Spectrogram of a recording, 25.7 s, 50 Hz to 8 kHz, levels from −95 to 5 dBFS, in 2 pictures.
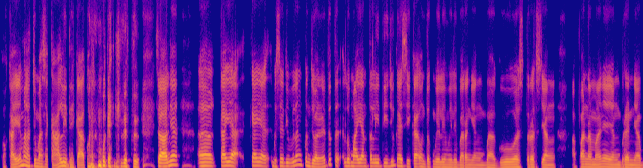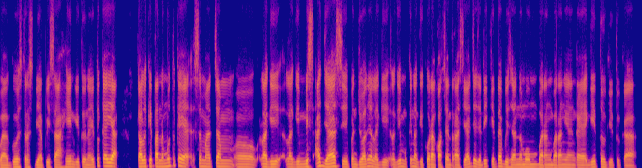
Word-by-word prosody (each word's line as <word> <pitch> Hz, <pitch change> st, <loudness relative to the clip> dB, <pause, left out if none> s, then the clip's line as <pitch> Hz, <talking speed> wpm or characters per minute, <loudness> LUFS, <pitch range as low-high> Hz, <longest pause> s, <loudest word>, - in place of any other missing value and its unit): kayaknya 125 Hz, -, +2 dB
malah 180 Hz, -5 st, +1 dB
cuma 145 Hz, -5 st, -1 dB
sekali 155 Hz, +7 st, +1 dB
deh 110 Hz, -3 st, -5 dB
Kak 105 Hz, +2 st, +3 dB
aku 145 Hz, -, +1 dB
nemu 195 Hz, 0 st, +7 dB
kayak 165 Hz, -1 st, +4 dB
gitu 150 Hz, +4 st, +3 dB
tuh. 135 Hz, -4 st, -1 dB, 0.3 s
Soalnya 185 Hz, +8 st, +6 dB, 0.3 s
eee, 175 Hz, 0 st, +4 dB, 0.2 s
kayak 180 Hz, -, +3 dB, 0.2 s
kayak 180 Hz, -4 st, 0 dB
bisa 170 Hz, +1 st, -4 dB
dibilang 175 Hz, +8 st, -3 dB
penjualannya 150 Hz, -6 st, -1 dB
tuh 235 Hz, -, 0 dB
te -, -, -5 dB
lumayan 160 Hz, -1 st, 0 dB
teliti 160 Hz, 0 st, -3 dB
juga 170 Hz, +1 st, -4 dB
sih 140 Hz, -3 st, -7 dB
Kak 140 Hz, 0 st, +1 dB
untuk 125 Hz, -3 st, -5 dB
milih-milih 115 Hz, -2 st, -3 dB
barang 115 Hz, 0 st, -3 dB
yang 105 Hz, -1 st, -6 dB
bagus, 110 Hz, +2 st, -1 dB
terus 115 Hz, -2 st, -3 dB
yang 110 Hz, -1 st, -1 dB, 0.3 s
apa 120 Hz, +2 st, -4 dB
namanya 120 Hz, +2 st, -1 dB
yang 115 Hz, -1 st, -1 dB
brand-nya 110 Hz, -2 st, -1 dB
bagus, 110 Hz, +3 st, -1 dB
terus 115 Hz, -1 st, -3 dB
dia 110 Hz, -3 st, -1 dB
pisahin 115 Hz, +2 st, -1 dB
gitu. 120 Hz, +1 st, -3 dB
Nah 110 Hz, -, -1 dB
itu 150 Hz, +9 st, -4 dB
kayak 165 Hz, -2 st, +6 dB, 0.4 s
kalau 145 Hz, 0 st, +6 dB
kita 155 Hz, -1 st, +3 dB
nemu 145 Hz, +3 st, 0 dB
tuh 210 Hz, -, -6 dB
kayak 170 Hz, -5 st, +2 dB
semacam, 140 Hz, -1 st, -1 dB
eee, 125 Hz, 0 st, -1 dB, 0.2 s
lagi 130 Hz, -2 st, +2 dB, 0.2 s
lagi 125 Hz, -1 st, -2 dB
missed 130 Hz, -3 st, 0 dB
aja 155 Hz, -2 st, +5 dB
si 130 Hz, -6 st, -2 dB
penjualnya 125 Hz, +5 st, 0 dB
lagi 115 Hz, -3 st, -3 dB
lagi 120 Hz, +4 st, -3 dB
mungkin 145 Hz, +2 st, -6 dB
lagi 120 Hz, -2 st, -6 dB
kurang 120 Hz, -3 st, +1 dB
konsentrasi 115 Hz, -1 st, 0 dB
aja. 145 Hz, +3 st, -1 dB
Jadi 135 Hz, +5 st, -3 dB
kita 130 Hz, +5 st, 0 dB
bisa 120 Hz, -4 st, -1 dB
nemu 120 Hz, 0 st, -1 dB
barang-barang 115 Hz, 0 st, -1 dB
yang 115 Hz, -1 st, -4 dB
kayak 105 Hz, -2 st, 0 dB
gitu, 125 Hz, +1 st, -2 dB
gitu 110 Hz, -2 st, -9 dB
Kak. 95 Hz, -1 st, -2 dB
125 Hz, 175 wpm, -23 LUFS, 115-155 Hz, 0.4 s, nemu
